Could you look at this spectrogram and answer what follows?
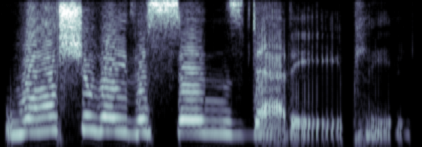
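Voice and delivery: high, slow mock-pious plea; mock pleading prayer. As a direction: ham up a begging prayer. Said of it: "I'm like".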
